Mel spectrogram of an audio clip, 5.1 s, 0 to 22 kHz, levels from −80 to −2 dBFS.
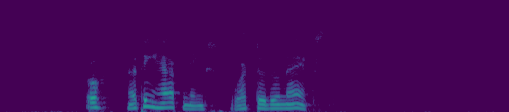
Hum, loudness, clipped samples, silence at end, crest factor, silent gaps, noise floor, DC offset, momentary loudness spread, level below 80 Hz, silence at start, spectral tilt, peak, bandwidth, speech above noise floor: none; -47 LUFS; under 0.1%; 1.85 s; 20 dB; none; -87 dBFS; under 0.1%; 10 LU; -76 dBFS; 0.85 s; -8.5 dB/octave; -30 dBFS; 13.5 kHz; 41 dB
